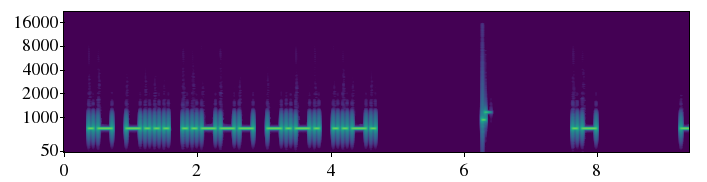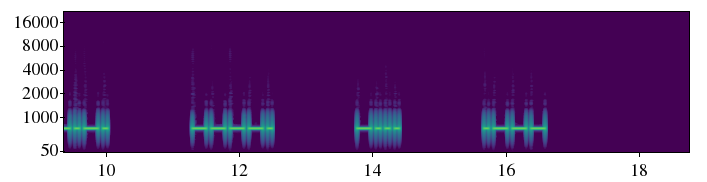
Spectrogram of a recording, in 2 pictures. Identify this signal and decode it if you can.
Morse code, heard as a keyed tone, about 17 wpm, spaced as for 9 wpm, 700 Hz. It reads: AB2CF AC9BJ
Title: USA Call Signs - 5 Characters - 6x Character Spacing - 17wpm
